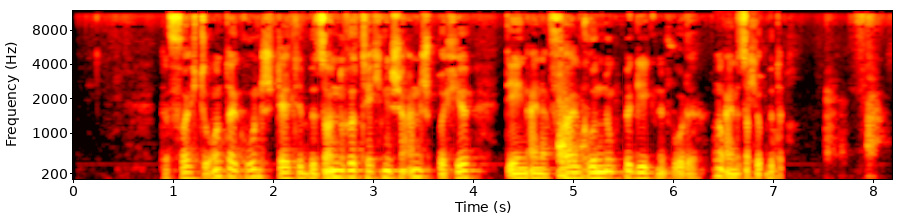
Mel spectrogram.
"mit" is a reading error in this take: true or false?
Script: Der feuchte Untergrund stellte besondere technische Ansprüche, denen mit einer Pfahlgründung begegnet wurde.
true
